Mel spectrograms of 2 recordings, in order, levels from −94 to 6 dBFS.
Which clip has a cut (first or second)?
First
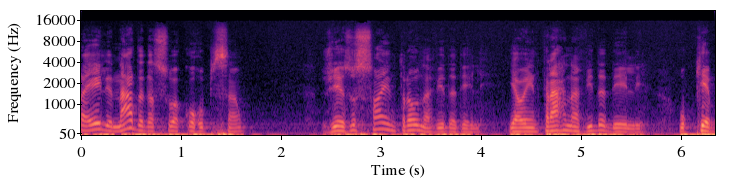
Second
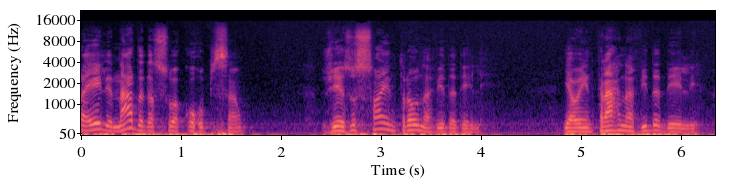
first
